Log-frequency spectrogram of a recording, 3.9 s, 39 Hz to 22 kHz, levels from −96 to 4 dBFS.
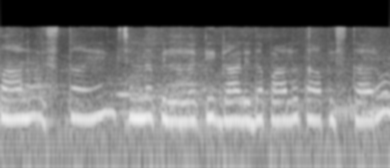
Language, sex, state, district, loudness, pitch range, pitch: Telugu, female, Telangana, Nalgonda, -12 LUFS, 240-265 Hz, 255 Hz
